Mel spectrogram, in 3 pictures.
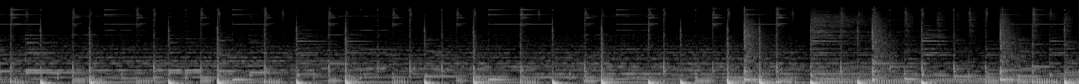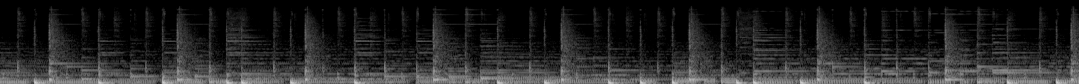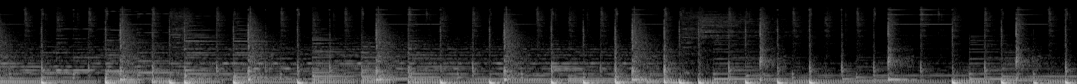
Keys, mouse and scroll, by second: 3.4-6.8 middle drag, 7.4-10.1 middle drag, 11.7-13.6 drag, 13.6 middle click, 15.7-17.2 drag, 17.2 middle click, 21.0-25.6 middle drag, 25.6 z, 28.2 b, 30.4 middle click, 31.4 b.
